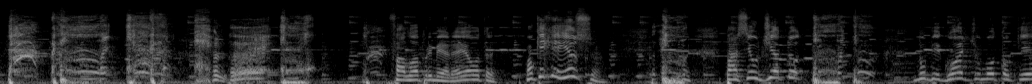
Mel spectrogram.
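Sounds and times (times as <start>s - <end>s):
storyteller performing exaggerated theatrical coughing imitating a flea: 0.0s - 4.0s, 6.4s - 7.2s, 8.1s - 8.9s
speech: 2.1s - 2.8s, 4.0s - 6.7s, 7.3s - 8.2s, 9.2s - 10.3s.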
